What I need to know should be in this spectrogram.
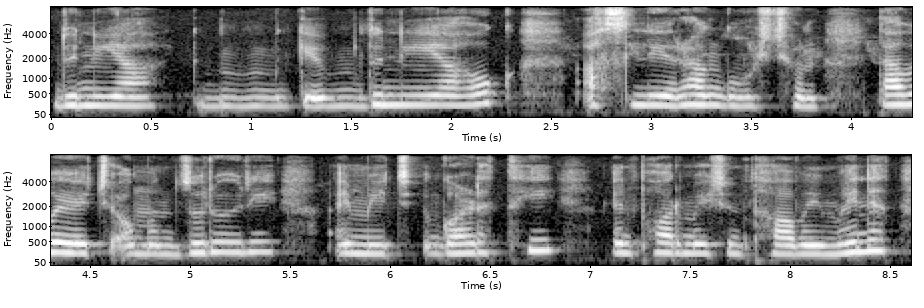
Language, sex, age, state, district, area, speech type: Kashmiri, female, 18-30, Jammu and Kashmir, Kupwara, rural, spontaneous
